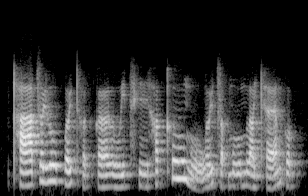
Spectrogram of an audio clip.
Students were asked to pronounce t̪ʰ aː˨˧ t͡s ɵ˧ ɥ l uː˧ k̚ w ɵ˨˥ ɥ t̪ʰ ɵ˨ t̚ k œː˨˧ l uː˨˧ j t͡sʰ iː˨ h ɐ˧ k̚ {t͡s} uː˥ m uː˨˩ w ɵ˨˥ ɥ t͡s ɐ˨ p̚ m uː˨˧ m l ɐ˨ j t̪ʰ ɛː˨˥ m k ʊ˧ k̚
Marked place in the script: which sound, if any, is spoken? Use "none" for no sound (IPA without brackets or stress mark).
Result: t̪ʰ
